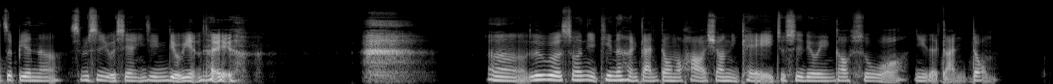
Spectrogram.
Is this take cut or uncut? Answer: uncut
